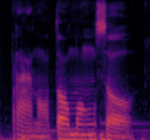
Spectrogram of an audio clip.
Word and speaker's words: pranata mangsa: misalnya Pranoto mongso Nah itu masih Pranata mangsa yang dibacanya Pranoto mongso karena ada beberapa kontainer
